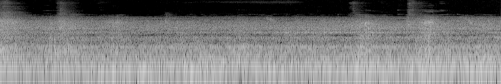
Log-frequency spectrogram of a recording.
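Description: Pakistan Railways passenger train running along the track, heard from beside a moving coach: a steady rumble of wheels on rails, with a few sharp clicks.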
